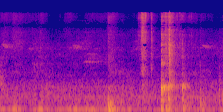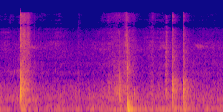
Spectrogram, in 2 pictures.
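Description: Scattered knocks and clinks of kitchen utensils and cookware while tubers are cut and loaded into a cooking pot: about half a dozen separate sharp taps a second or two apart.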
